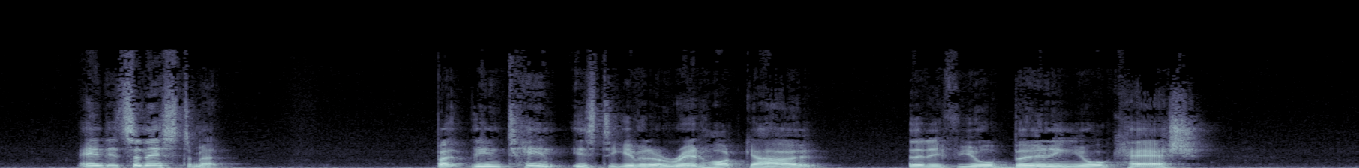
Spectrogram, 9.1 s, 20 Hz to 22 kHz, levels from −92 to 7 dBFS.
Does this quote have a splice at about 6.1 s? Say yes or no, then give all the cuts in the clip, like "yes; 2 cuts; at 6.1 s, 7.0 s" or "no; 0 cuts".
yes; 2 cuts; at 2.9 s, 6.1 s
